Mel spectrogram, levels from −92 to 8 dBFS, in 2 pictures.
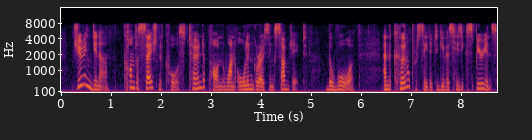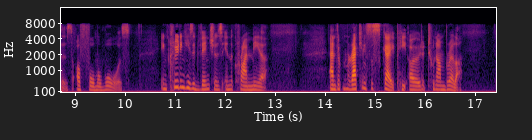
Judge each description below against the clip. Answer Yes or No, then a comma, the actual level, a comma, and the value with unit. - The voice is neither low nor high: Yes, medium, 175 Hz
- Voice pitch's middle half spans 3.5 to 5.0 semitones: Yes, average, 4.5 semitones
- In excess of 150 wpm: No, average, 140 wpm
